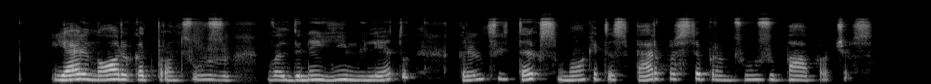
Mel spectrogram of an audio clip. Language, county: Lithuanian, Klaipėda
